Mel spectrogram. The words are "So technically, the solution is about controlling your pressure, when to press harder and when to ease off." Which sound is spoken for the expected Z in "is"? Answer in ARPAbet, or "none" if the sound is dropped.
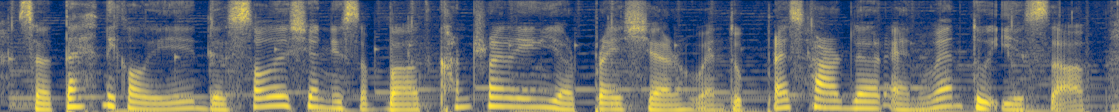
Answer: S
